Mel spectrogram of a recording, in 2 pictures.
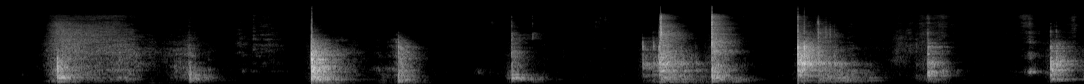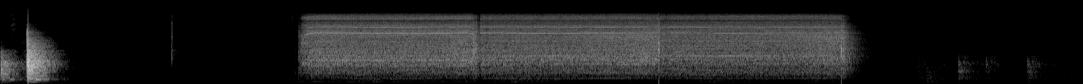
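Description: Wooden boards handled on a workbench, a string of knocks and scrapes as they are picked up, set down and slid. Then a power drill runs steadily with a high whine for about five seconds and stops abruptly.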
